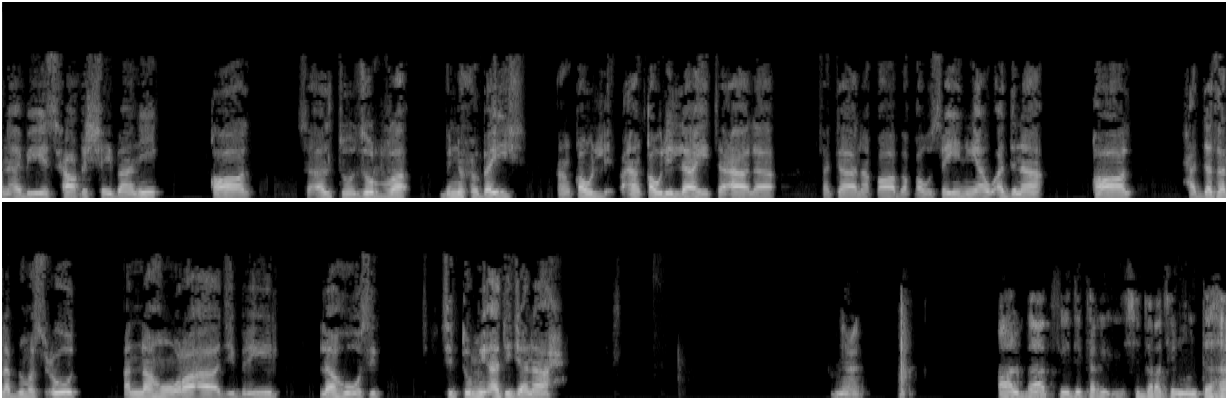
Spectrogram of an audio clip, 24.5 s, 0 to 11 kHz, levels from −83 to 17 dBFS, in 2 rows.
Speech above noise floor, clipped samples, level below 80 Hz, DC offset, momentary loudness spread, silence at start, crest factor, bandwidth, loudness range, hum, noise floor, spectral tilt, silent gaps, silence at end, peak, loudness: 68 dB; under 0.1%; -68 dBFS; under 0.1%; 12 LU; 0 s; 18 dB; 8.4 kHz; 7 LU; none; -85 dBFS; -6 dB/octave; 21.06-21.16 s, 21.64-22.17 s; 0 s; -2 dBFS; -19 LUFS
